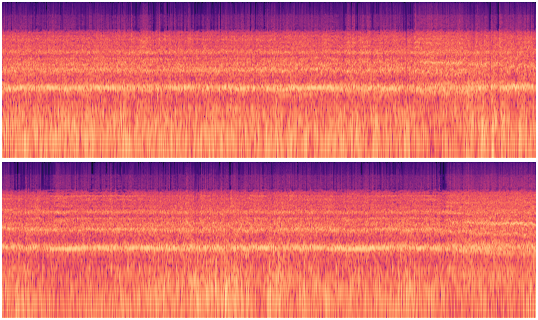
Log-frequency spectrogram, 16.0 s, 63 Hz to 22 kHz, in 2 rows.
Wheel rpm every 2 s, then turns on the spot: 230, 230, 230, 240, 240, 230, 230, 220.
none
